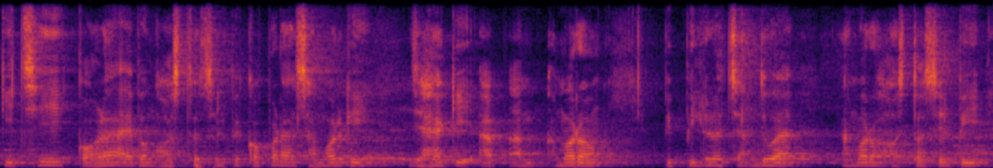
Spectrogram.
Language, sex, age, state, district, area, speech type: Odia, male, 30-45, Odisha, Puri, urban, spontaneous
